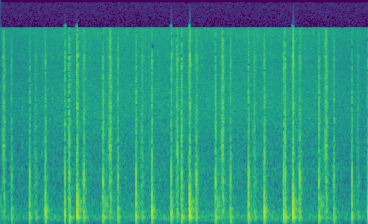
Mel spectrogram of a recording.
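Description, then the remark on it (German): A ridden horse's hooves clip-clop in a steady, slightly uneven rhythm along a path to a holy mountain, sharp knocking steps that repeat throughout with no voices. “Was für eine Glückseligkeit, diesen Moment auf dem Rücken deines Pferdes genießen zu können.”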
